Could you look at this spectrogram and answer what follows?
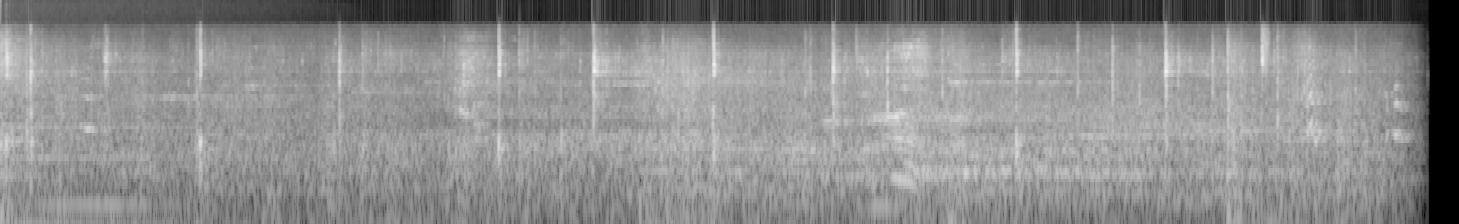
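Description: Table tennis ball clicking off the bats and the table, sharp clicks every half second to a second, over steady hall noise. The sound cuts off suddenly near the end.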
